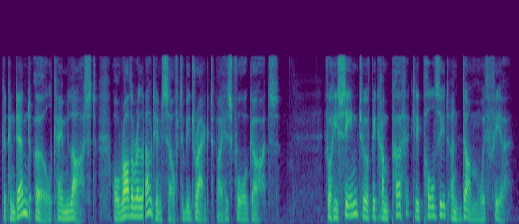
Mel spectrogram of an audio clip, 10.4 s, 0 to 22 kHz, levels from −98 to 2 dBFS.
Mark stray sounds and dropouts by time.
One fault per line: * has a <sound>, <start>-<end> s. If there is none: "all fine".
* has a dropout, 2.9-2.9 s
